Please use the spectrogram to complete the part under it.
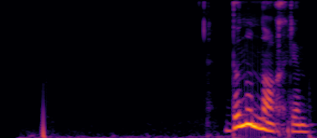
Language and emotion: Russian, angry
